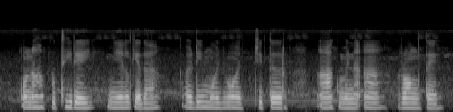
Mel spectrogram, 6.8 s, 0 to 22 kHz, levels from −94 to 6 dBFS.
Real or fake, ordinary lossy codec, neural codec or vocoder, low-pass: real; none; none; 7.2 kHz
